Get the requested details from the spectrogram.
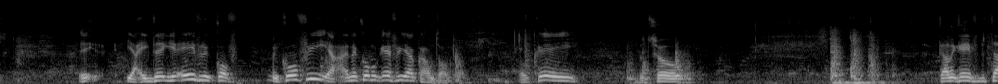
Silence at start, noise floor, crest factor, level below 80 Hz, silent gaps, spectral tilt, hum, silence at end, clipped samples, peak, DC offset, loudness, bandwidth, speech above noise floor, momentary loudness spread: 0 s; -52 dBFS; 16 dB; -44 dBFS; none; -8 dB/octave; none; 0 s; under 0.1%; -12 dBFS; under 0.1%; -27 LUFS; 13 kHz; 26 dB; 23 LU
